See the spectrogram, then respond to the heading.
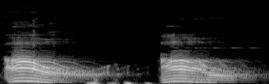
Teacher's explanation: آ پہلے زبان نیچے ہوگی، جیسے آپ او کہیں گے پیچھے چلی جائے گی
